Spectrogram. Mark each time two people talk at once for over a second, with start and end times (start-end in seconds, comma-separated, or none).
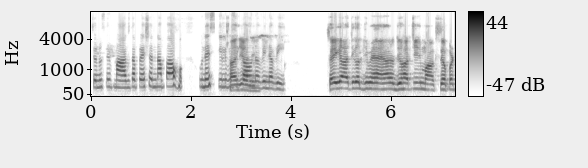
none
